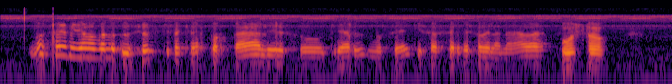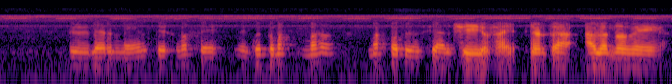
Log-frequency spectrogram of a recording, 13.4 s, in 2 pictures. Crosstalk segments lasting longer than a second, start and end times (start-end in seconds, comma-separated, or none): none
